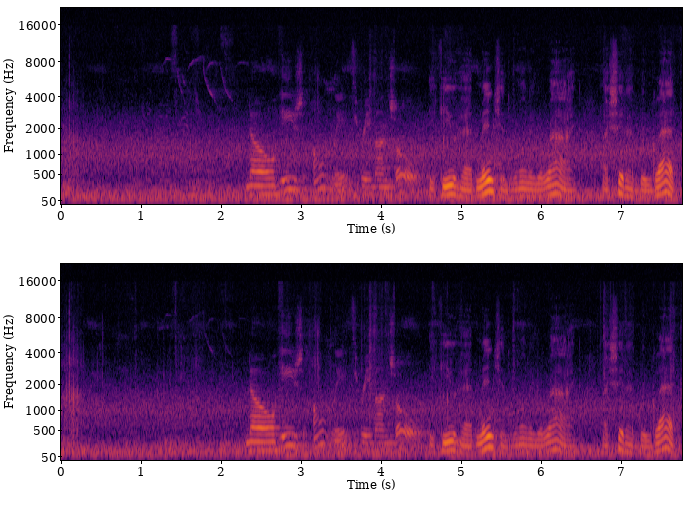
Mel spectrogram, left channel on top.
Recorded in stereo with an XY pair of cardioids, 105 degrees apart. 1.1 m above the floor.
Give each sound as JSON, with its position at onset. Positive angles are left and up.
{"t": 2.3, "sound": "a man speaking", "azimuth_deg": -20, "distance_m": 1.9}
{"t": 4.6, "sound": "a man speaking", "azimuth_deg": 20, "distance_m": 0.8}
